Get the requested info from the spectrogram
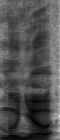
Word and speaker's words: Mugno: How does he pronounce his last name? – M-U-G-N-O. – We'll just say Mugno. I'll do it as Italian.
